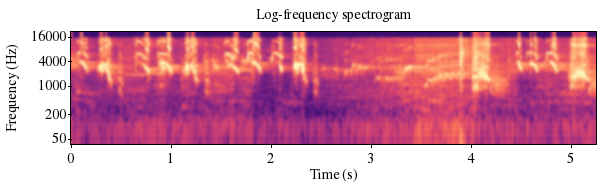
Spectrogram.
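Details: White-rumped shama, singing competitively with many voices: rapid series of short downslurred chips at a steady pace, a brief rough buzzy interlude, then the chips resume.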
